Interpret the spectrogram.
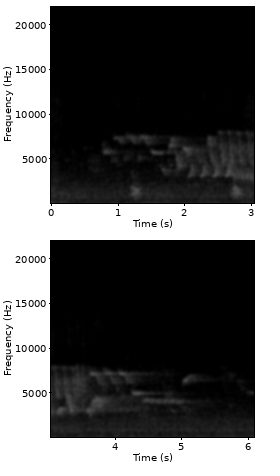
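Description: A songbird singing a fast run of high, repeated notes for several seconds, over faint steady outdoor hiss.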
